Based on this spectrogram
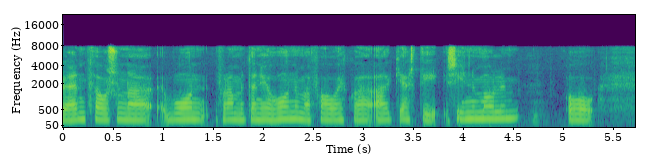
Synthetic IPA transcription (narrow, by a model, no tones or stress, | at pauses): ɛnθawsɔːnavɔːnfɾamʏnt̪aniahɔnʏmaðfaːwejhkʰvaða̰ðcɛr̥t̪isiːnʏmːaːwlʏm | ɔɣ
